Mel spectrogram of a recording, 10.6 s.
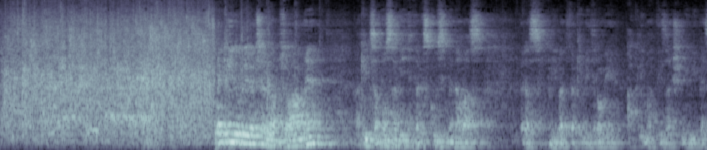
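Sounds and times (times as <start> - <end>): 
audience applauding in a spa concert hall in Nimnica: 0.0 - 4.2
speech: 3.2 - 10.6.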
